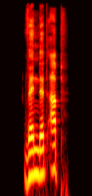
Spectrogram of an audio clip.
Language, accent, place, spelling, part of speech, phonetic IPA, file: German, Germany, Berlin, wendet ab, verb, [ˌvɛndət ˈap], De-wendet ab.ogg
- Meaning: inflection of abwenden: 1. second-person plural present 2. third-person singular present 3. plural imperative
